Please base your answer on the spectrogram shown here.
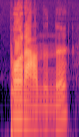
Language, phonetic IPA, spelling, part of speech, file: Polish, [pɔˈrãnːɨ], poranny, adjective, Pl-poranny.ogg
